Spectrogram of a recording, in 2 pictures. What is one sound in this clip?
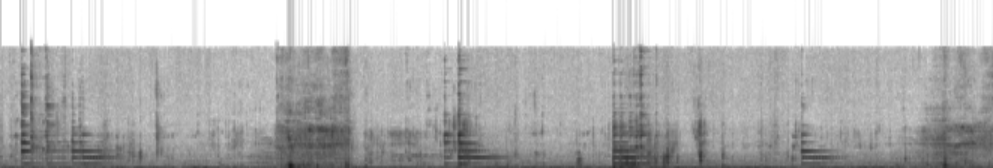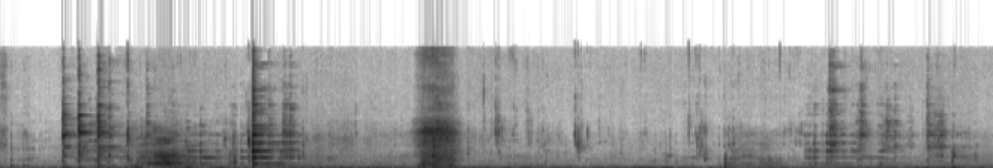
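A man chews food wetly, close up.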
